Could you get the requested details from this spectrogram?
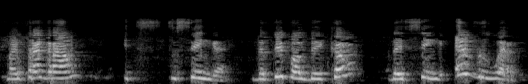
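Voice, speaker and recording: A woman's voice: sits high, expressive, unhurried, fairly bright tone. A Djiboutian woman whose first language is Somali, hosting a casual live-stream chat in broken English, repeating herself and coaxing her guest.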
